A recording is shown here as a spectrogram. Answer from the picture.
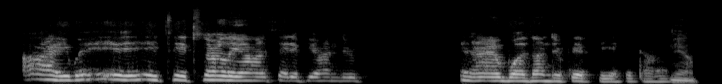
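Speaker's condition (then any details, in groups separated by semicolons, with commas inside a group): Parkinson's disease; implanted neurostimulator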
